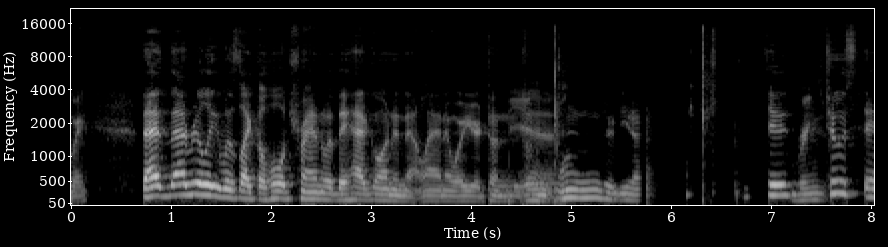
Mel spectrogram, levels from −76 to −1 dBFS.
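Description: The audio carries CD scratch ticks between 3.94 and 4.64 s: six regular clicks of uneven strength, none longer than a couple of milliseconds. Their steady spacing, tied to each disc revolution, separates them from random digital clicks. From 5.63 to 6.14 s the sound smears into a fading buzz for half a second, then falls to brief silence before resuming with half a second of audio missing. This is likely a long network dropout, whose sustained concealment and lost material differ from the short, periodic scratch ticks.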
